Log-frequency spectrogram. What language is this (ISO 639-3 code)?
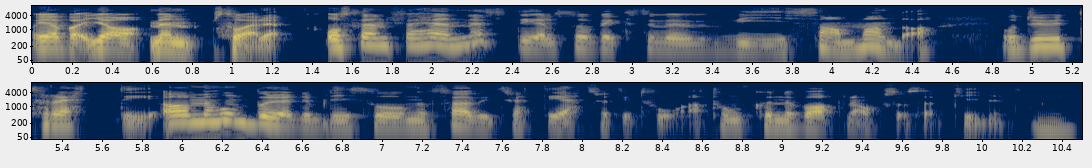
swe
